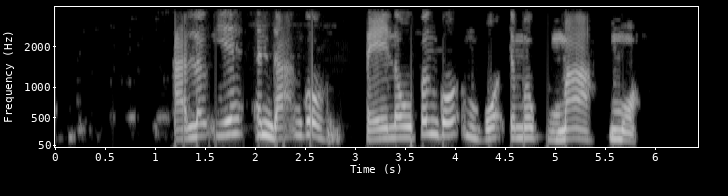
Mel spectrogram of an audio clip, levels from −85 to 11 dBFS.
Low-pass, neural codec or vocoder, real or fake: 3.6 kHz; none; real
